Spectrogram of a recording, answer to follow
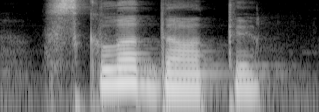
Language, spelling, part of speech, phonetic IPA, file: Ukrainian, складати, verb, [skɫɐˈdate], Uk-складати.ogg
- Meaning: 1. to lay together, to put together, to assemble 2. to fold 3. to add up, to sum up, to tot up, to aggregate 4. to constitute, to draw up, to compose (:document, plan) 5. to compose (:poem, work)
